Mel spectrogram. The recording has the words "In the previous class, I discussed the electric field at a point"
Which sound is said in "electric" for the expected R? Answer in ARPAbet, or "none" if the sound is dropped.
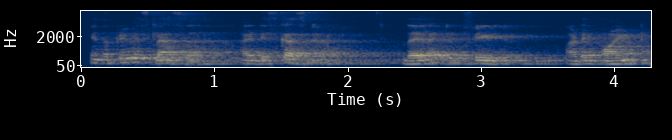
none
